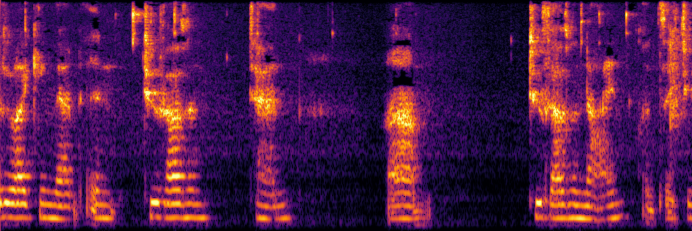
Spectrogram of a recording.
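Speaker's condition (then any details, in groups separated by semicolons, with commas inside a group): Cerebral palsy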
